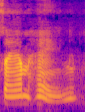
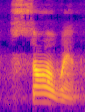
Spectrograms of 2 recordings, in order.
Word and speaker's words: Samhain: holiday an ancient celtic holiday it's not produ pronounced samhain it's pronounced sawwin okay so sawin is an ancient celtic holiday that is thousands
